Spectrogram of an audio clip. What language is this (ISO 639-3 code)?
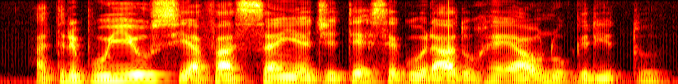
por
